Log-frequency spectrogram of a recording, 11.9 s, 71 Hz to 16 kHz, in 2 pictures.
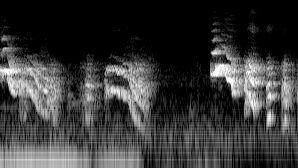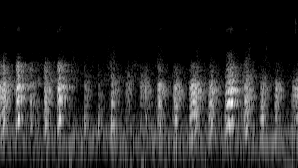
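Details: Newborn Labrador Retriever puppies with their mother Belle, a litter of seven born May 24, 2021, on a live puppy cam; loud falling whines, then a rapid string of short squeaks slowly fading, with a low hum early on.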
